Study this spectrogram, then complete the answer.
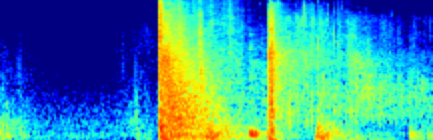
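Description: A rifle fires loud, sharp shots.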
